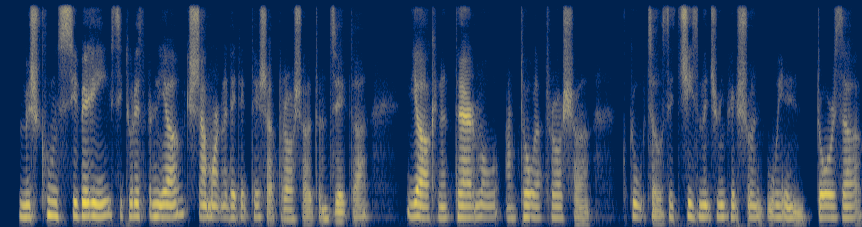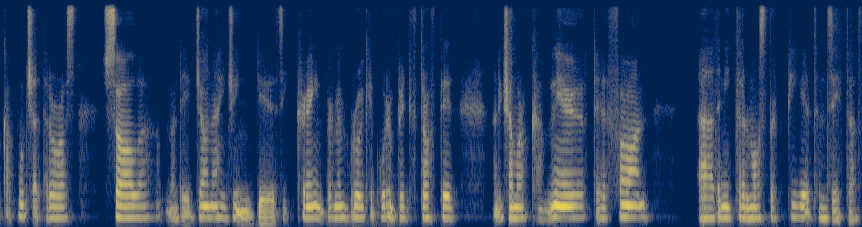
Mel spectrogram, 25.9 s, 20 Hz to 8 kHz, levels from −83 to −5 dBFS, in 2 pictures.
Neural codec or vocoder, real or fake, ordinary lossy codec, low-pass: codec, 16 kHz in and 24 kHz out, 0.9 kbps, LongCat-Audio-Codec, four codebook decoder; fake; none; 7.2 kHz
